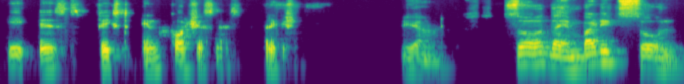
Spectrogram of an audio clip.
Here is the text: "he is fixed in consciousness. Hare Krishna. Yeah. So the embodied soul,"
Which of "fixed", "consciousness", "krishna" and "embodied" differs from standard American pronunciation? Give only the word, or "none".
krishna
